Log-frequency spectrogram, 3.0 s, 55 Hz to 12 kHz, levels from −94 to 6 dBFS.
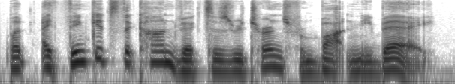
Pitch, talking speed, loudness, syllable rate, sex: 150 Hz, 220 wpm, -18 LUFS, 5.4 syllables/s, female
